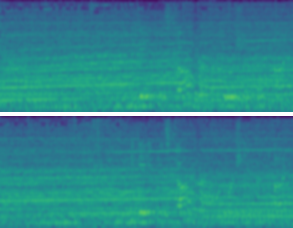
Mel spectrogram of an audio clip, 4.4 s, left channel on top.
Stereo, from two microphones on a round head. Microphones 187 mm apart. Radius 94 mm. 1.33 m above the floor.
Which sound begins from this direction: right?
A woman speaking, at 1.9 s.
